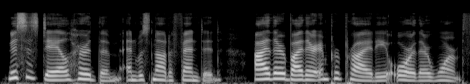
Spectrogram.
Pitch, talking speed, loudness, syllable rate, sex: 210 Hz, 190 wpm, -18 LUFS, 5.0 syllables/s, female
